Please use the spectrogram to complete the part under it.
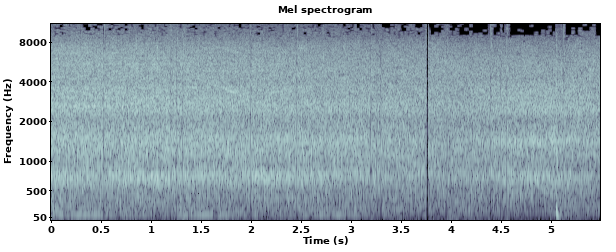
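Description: A large stadium crowd roars and murmurs steadily.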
